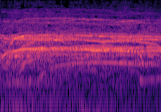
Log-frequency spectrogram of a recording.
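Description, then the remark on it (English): A crowd in a film scene screams excitedly as the character Johnny Fontaine shows up, a dense wall of high, overlapping shrieks and cheers sustained at steady loudness throughout, energetic with no clear talking. “and then we get screams because who is showing up but Johnny Fontaine?”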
